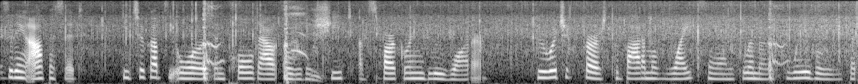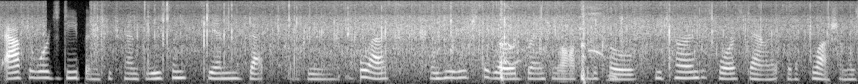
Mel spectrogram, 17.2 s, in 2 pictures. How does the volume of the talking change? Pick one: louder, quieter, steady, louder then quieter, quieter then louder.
steady.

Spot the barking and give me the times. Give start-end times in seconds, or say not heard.
not heard.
